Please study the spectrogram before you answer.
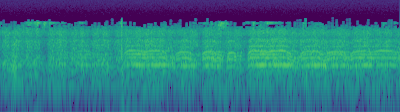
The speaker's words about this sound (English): Neither horse nor rider seemed aware of the terrifying iron monster that thundered toward them. They waited motionless in the face of certain death. Then they heard the whistle of the train blowing frantically.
